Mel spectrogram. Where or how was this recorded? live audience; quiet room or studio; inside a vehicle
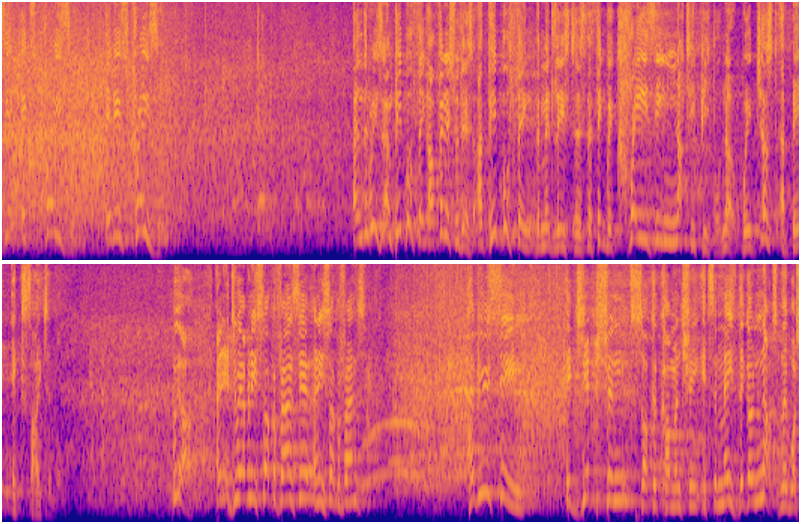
live audience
